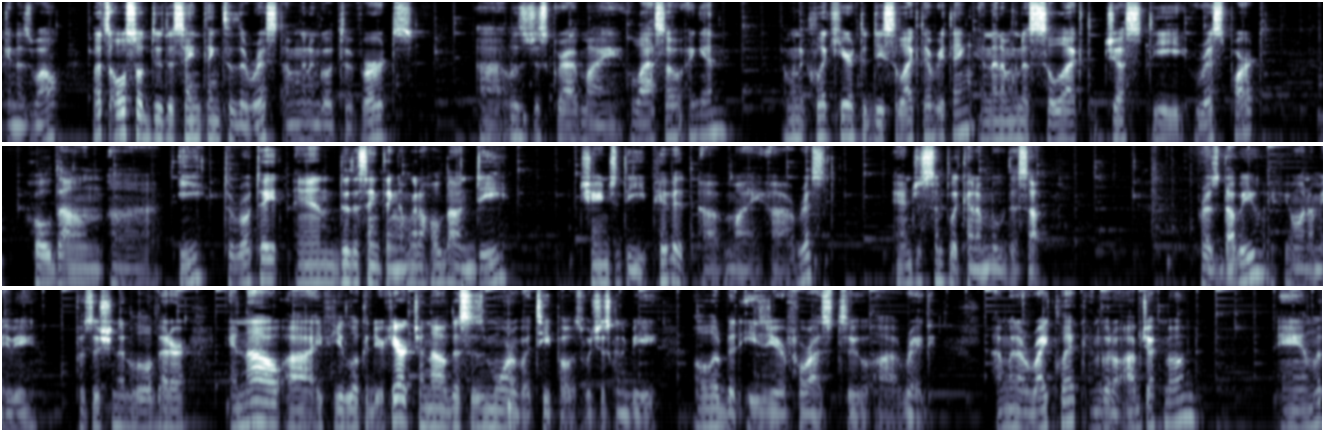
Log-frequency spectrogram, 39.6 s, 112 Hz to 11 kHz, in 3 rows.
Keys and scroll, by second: 14.9 e, 17.7 d, 25.2 w.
